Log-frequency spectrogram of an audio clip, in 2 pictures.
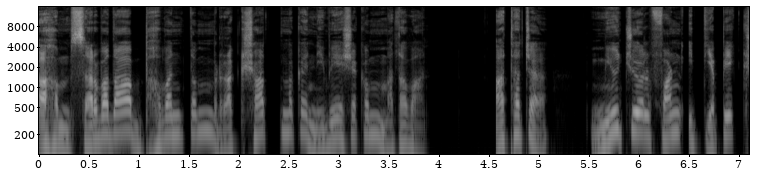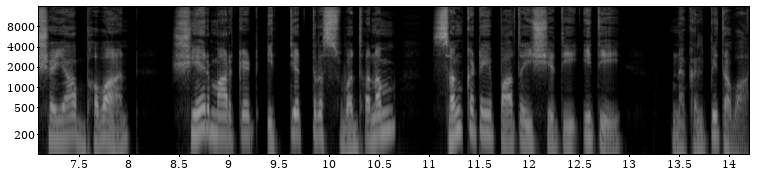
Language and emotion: Sanskrit, surprised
